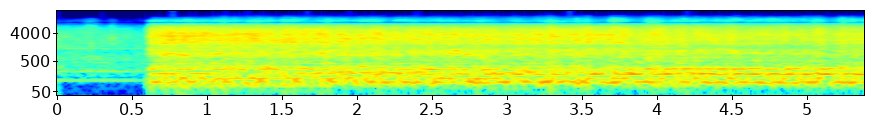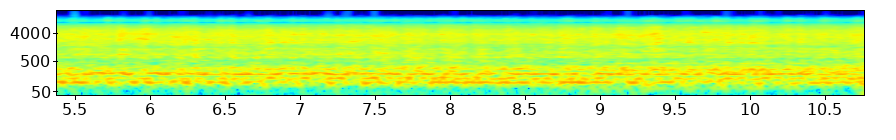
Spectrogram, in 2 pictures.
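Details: 2001 Pontiac Trans Am WS6 with a roughly 500hp cammed LS1 on its first start since dyno break-in, still untuned: starts and settles into a loud, choppy, lopey idle with uneven pulses; aggressive cam, running strong and healthy.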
